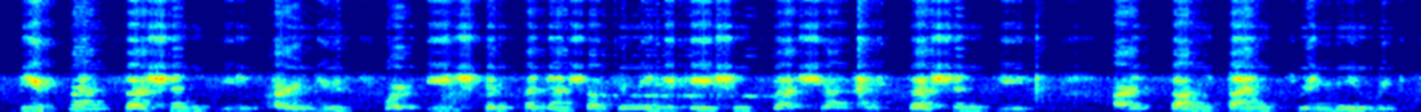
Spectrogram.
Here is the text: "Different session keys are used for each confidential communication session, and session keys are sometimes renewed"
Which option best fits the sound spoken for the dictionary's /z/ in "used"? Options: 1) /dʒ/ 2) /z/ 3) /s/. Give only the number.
3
